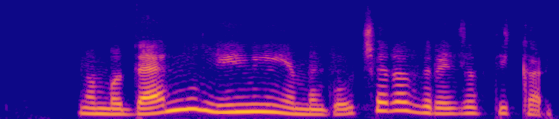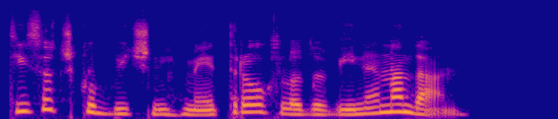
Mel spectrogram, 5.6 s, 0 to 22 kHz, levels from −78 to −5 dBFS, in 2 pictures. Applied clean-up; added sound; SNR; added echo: neural mask model DeepFilterNet 3.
